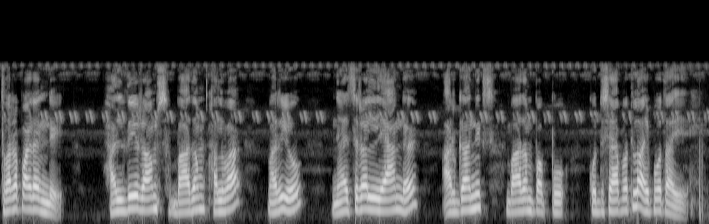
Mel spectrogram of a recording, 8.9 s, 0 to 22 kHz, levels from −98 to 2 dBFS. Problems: constant background noise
